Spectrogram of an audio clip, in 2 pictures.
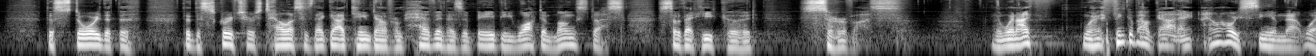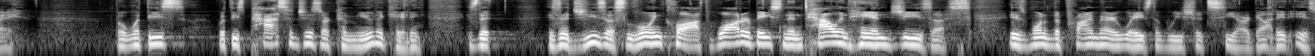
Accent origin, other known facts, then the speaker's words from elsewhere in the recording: Texas, United States; I grew up in South Texas, right on the border.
